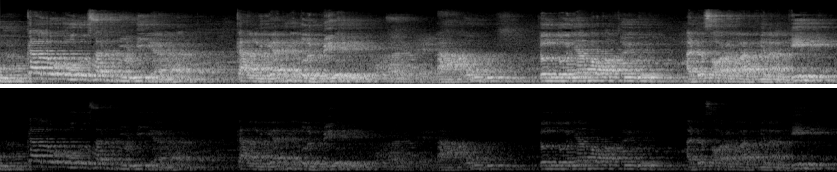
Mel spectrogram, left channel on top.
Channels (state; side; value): quieter; right; 28.2 dB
